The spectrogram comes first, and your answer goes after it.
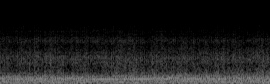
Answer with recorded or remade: recorded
